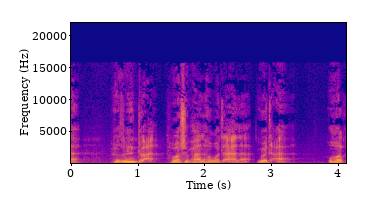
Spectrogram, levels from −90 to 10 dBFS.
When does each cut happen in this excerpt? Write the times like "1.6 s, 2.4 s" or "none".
1.4 s, 2.7 s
